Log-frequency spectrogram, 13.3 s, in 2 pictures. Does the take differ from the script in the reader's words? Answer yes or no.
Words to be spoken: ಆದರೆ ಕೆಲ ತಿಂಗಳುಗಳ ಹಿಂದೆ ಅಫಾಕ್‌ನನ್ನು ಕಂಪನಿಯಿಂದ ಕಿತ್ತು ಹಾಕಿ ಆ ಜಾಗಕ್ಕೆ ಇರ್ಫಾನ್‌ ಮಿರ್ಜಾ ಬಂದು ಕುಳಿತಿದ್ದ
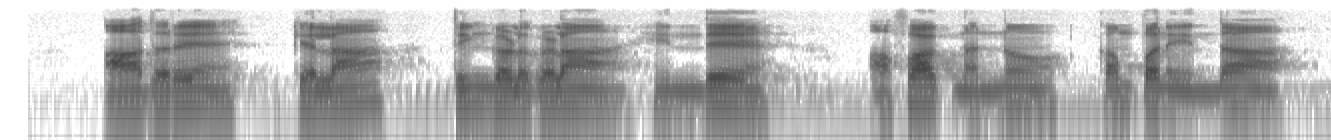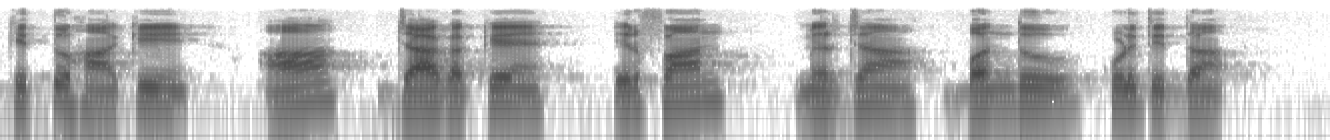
no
